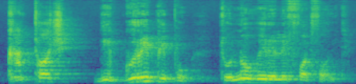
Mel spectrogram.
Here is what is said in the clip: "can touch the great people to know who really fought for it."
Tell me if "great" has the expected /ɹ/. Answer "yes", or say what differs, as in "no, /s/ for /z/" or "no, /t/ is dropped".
no, /ɹ/ is dropped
